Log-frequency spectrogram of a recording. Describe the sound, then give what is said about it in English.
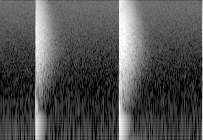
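Normal, unmodified drum machine snare hits, each a sharp, bright noise burst over a short low tonal thump, decaying quickly. Two full hits about a second apart, a third beginning at the end. No talking. “That's a normal one.”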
